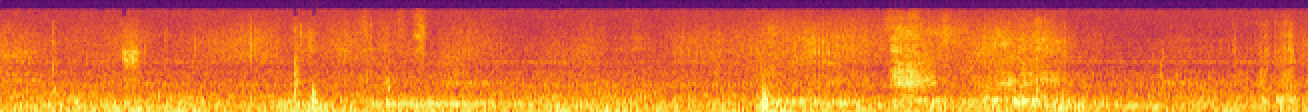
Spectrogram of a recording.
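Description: Iveco truck's diesel engine running at low revs, a steady low drone heard inside the cab, as the truck is moved back a short way.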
